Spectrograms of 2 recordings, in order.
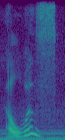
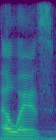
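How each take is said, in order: First: The second syllable sounds like 'wes'. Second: The second syllable sounds like 'ways'. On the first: The speaker calls it wrong. "which definitely didn't sound right" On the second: The speaker calls it right. "that's way better"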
